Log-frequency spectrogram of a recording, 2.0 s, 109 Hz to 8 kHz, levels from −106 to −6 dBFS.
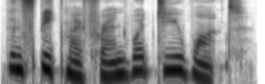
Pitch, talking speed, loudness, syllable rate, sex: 195 Hz, 240 wpm, -19 LUFS, 4.6 syllables/s, female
